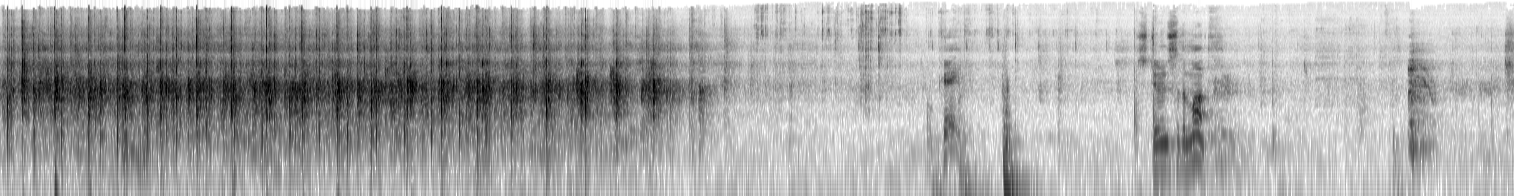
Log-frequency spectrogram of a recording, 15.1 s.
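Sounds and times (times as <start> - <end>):
audience applause: 0.0 - 7.6
speech: 11.5 - 12.4.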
